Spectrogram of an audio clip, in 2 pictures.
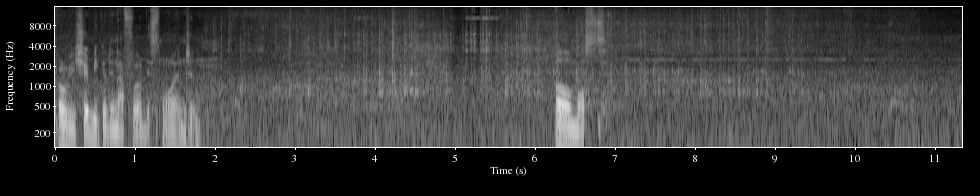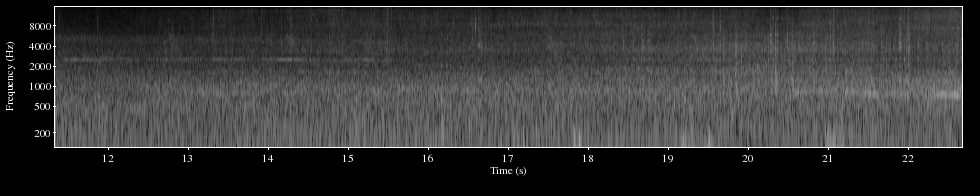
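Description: A small train rolls and clicks along the rails.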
